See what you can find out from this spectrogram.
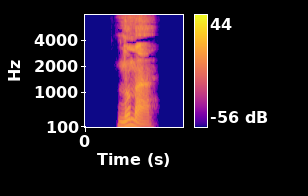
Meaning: No., no. abbreviation of Nummer
- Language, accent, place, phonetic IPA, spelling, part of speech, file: German, Germany, Berlin, [ˌnʊmɐ], Nr., abbreviation, De-Nr..ogg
